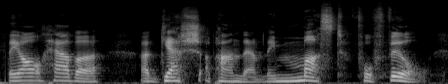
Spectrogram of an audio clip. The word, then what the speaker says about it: geas: How do you pronounce this? And I was like, are you kidding me? Are you kidding me? Gesh. That's how you pronounce it. Gesh.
